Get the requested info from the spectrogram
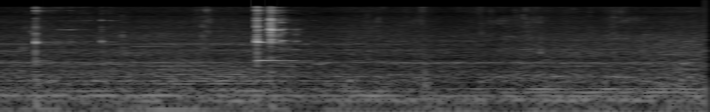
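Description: Short, sharp clinks of fingers and a metal bracelet against a ceramic plate while rice is gathered by hand: one light tap early on and a louder, ringing double clink about a second and a half in.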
